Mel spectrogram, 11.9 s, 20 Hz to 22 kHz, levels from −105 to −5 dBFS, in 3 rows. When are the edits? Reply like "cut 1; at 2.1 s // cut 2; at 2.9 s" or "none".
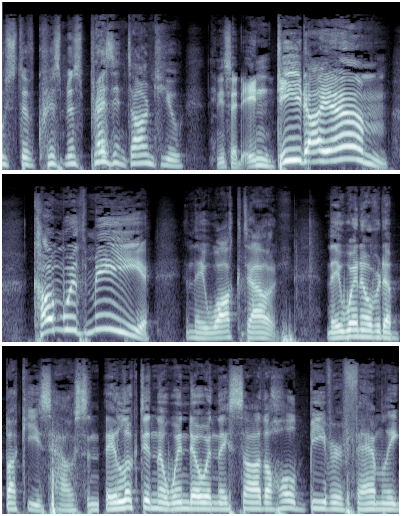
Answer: cut 1; at 8.9 s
